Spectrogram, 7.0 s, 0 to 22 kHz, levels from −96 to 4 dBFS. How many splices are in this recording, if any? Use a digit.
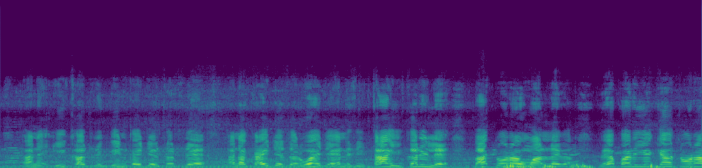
1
